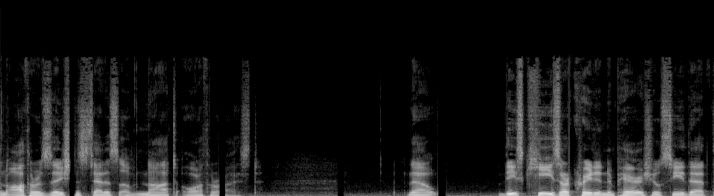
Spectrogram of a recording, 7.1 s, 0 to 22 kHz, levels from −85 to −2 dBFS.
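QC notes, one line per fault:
0.68 to 5.68 s, block of digital silence: the audio drops abruptly to silence at 0.68–0.74 s (59 ms), 2.18–2.25 s (70 ms), 3.37–3.44 s (70 ms), 4.37–4.46 s (87 ms) and 5.68 s (5 ms). With no fade, each cut out and back is abrupt. The longer blocks are heard as short holes, the last as a tick.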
